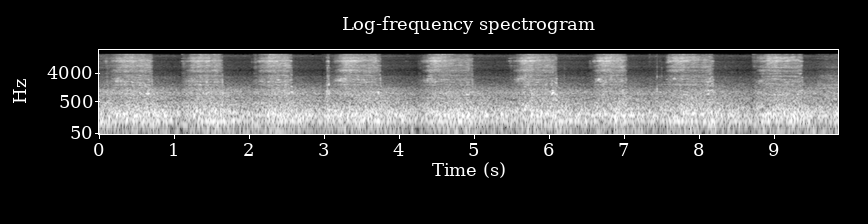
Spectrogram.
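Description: A metal file is drawn along a metal edge in steady, repeated rasping strokes, about two per second. The even, gritty scraping runs throughout at a close, moderate level with no talk.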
